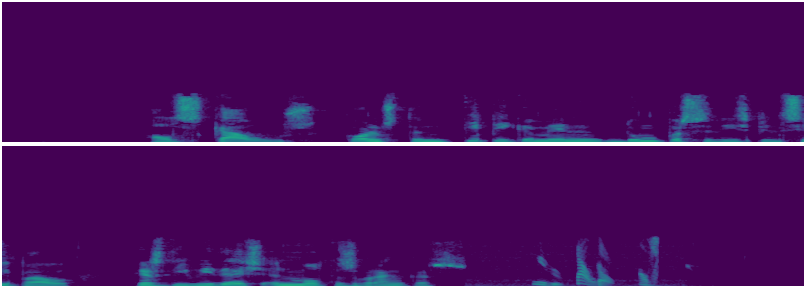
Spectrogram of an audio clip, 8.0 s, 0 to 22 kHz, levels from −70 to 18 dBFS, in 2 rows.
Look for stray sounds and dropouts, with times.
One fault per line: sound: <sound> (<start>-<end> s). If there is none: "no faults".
sound: chirp (6.7-7.3 s)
